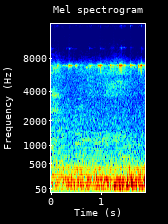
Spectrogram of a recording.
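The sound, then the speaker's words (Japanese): A small bell on the collar of a dog out on a walk jingles faintly in quick, recurring tinkles as the dog walks around, over a steady bed of low, noisy background rumble. “今犬がですね散歩してるんでしょうね首輪の鈴がチリチリチリチリ鳴りながら犬があの歩き回ってますけどね周りを”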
